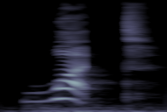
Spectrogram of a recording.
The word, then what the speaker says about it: what: what W uh what w h H together is a diagraph and they make one sound W the a in this word makes a short u sound and we just need to remember that by heart what they a they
